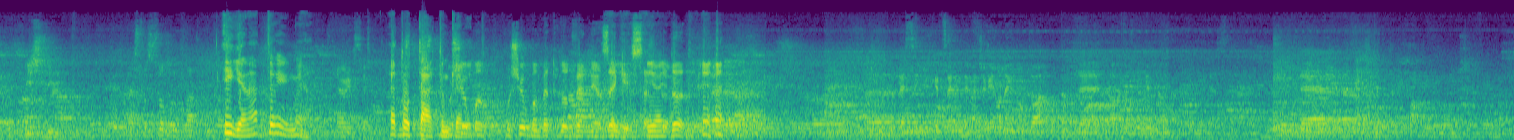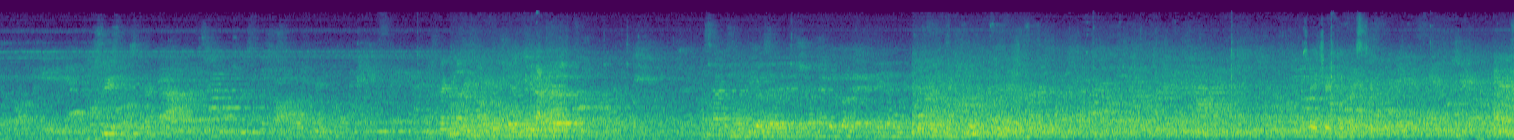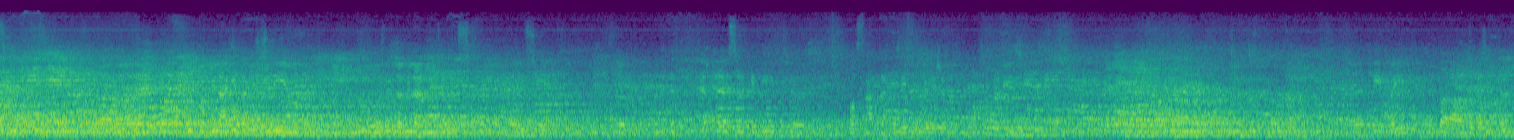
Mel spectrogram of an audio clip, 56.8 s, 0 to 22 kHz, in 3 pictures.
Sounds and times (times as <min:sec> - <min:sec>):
Speech: 0:00.0 - 0:27.1, 0:27.7 - 0:56.7.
